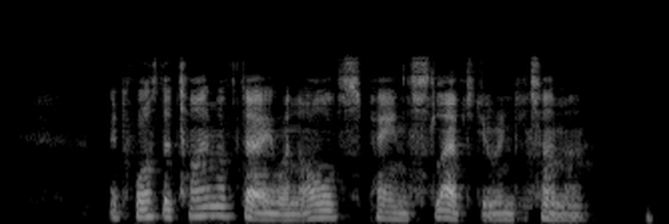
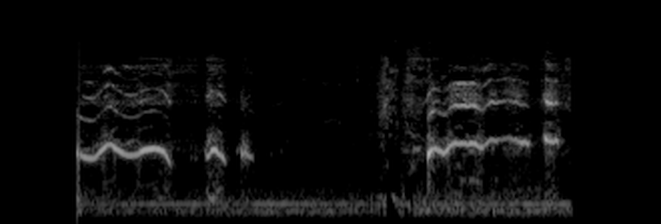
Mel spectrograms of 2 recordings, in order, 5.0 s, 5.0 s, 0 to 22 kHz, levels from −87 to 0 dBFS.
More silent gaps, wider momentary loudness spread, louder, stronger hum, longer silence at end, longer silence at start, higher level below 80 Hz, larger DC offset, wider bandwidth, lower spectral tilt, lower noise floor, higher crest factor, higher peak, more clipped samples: first, 4.52-4.83 s vs none; second, 12 LU vs 18 LU; about the same, -41 LUFS vs -39 LUFS; neither; second, 0.15 s vs 0.7 s; first, 0.8 s vs 0.55 s; first, -82 dBFS vs under -90 dBFS; neither; second, 8.2 kHz vs 10 kHz; first, -4 dB/octave vs 1 dB/octave; second, -75 dBFS vs under -90 dBFS; about the same, 22 dB vs 18 dB; first, -20 dBFS vs -26 dBFS; neither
